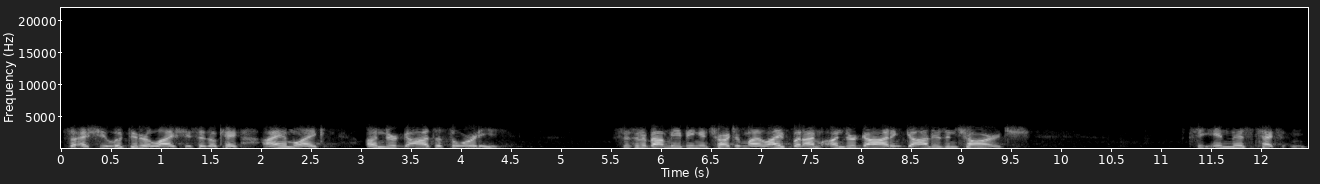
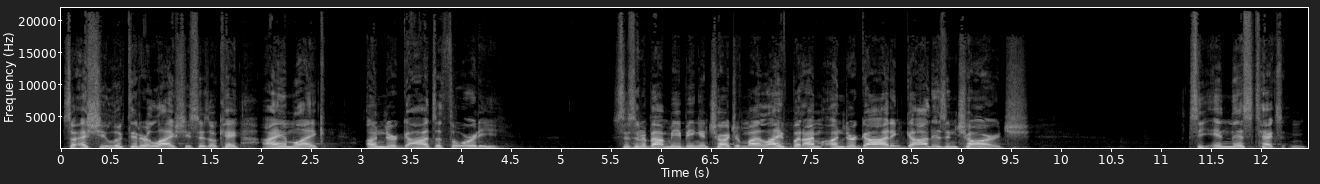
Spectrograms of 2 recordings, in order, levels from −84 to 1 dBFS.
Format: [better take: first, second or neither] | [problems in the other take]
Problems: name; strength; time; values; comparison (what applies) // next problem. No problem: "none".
second | phone-call audio; nothing above 2.5 kHz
